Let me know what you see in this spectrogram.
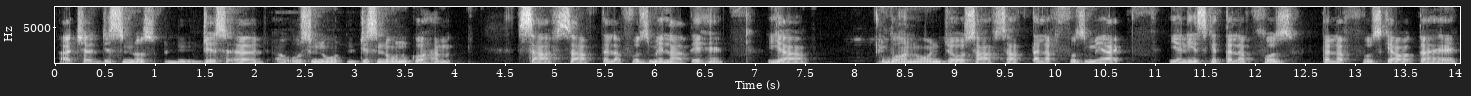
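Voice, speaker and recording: A man teaching an Urdu grammar lesson, explaining slowly and repeating himself with restarts, with an Indian Urdu accent. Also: medium pitch, fairly even intonation, darkish tone. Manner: slow, repetitive explaining with restarts.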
